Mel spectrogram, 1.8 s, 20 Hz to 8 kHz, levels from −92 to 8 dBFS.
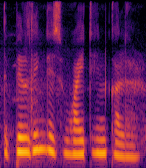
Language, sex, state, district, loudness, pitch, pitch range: English, female, Arunachal Pradesh, Lower Dibang Valley, -17 LUFS, 200 Hz, 190-220 Hz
